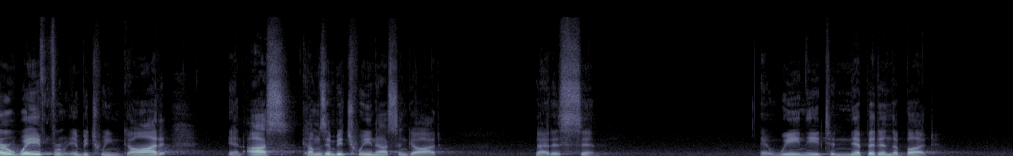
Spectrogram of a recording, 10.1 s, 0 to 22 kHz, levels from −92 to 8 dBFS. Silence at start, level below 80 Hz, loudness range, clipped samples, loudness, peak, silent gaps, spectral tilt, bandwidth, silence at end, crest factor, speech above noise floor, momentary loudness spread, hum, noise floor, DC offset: 0 s; -80 dBFS; 10 LU; under 0.1%; -33 LUFS; -14 dBFS; none; -5.5 dB/octave; 18.5 kHz; 0.75 s; 20 dB; 37 dB; 15 LU; none; -69 dBFS; under 0.1%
